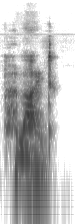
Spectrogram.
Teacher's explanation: it's a 2-syllable word, but all I've done is to say the P, allowed my articulation of the P to finish, and then I start saying light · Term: open transition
